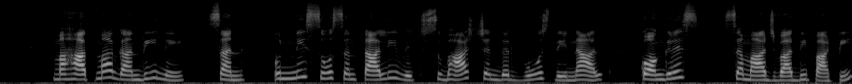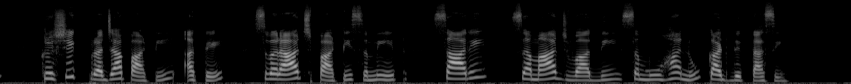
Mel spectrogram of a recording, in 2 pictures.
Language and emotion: Punjabi, neutral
